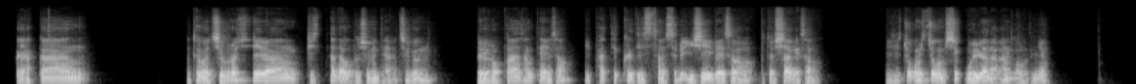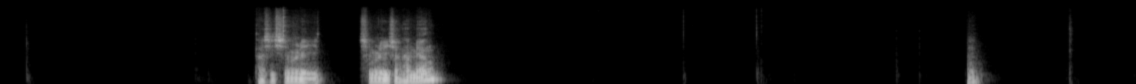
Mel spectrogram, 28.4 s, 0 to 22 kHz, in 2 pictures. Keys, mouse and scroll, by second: 1.4 alt+middle click, 1.9 click, 3.9 click, 4.9 middle click, 5.2 alt+middle click, 11.5 click, 12.7 5, 13.7 Return, 16.3 middle click, 17.6 click, 21.6 click, 22.8 click, 23.6 click, 25.4 middle click, 26.1 scroll up 1, 27.3-27.6 scroll up 1.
